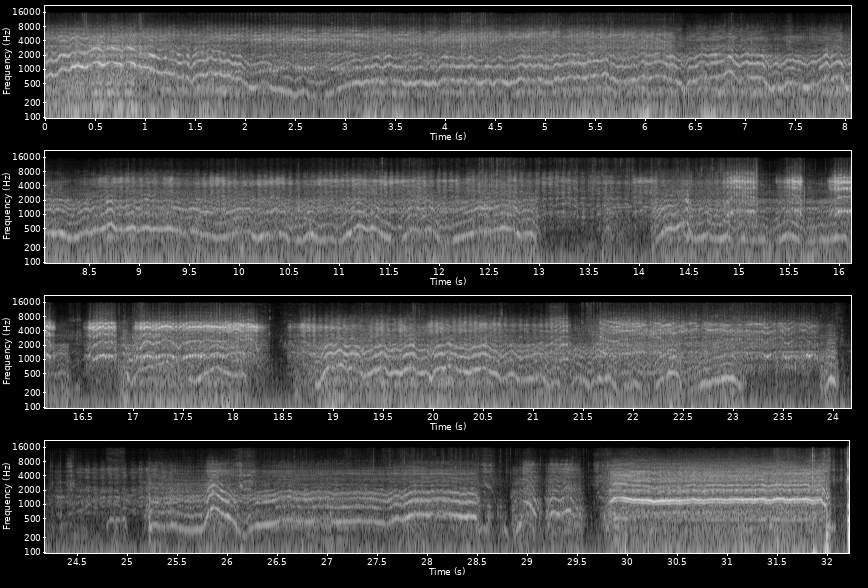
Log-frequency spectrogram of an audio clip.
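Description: Onboard sound of a small WPL scale RC truck's electric motor and gearbox whining, the pitch rising and falling with the throttle as it drives over rocks. In the second half the whine cuts out briefly several times as the throttle is let off.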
